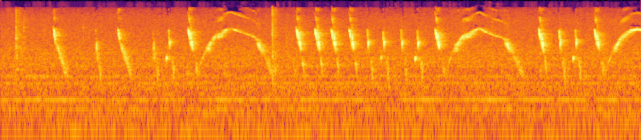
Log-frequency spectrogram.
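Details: Captive pet Java sparrows indoors. A three-and-a-half-year-old male is startled as a two-year-old silver female repeatedly attacks other birds' nest box, then sings calmly. Sharp rapid chirps with clicking notes are broken by long arched whistles that rise and fall.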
